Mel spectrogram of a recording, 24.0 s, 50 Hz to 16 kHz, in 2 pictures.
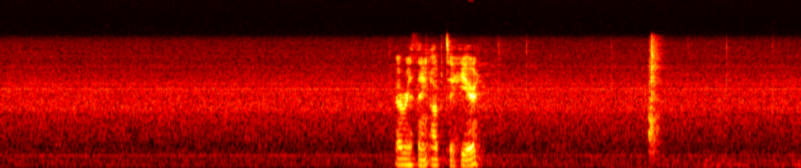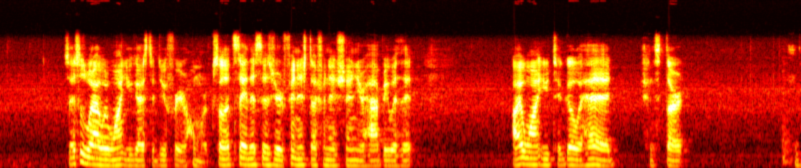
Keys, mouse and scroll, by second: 0.6 scroll down 3, 1.6-2.3 scroll down 1, 2.3-3.7 scroll up 2, 3.7 scroll down 2, 4.6 scroll up 2, 5.7 click, 8.1-9.1 scroll down 4, 9.1 click, 10.2 click, 13.9 click, 15.0 click, 20.2 scroll down 2, 20.9-21.9 scroll up 9, 23.0 click, 23.5 click.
